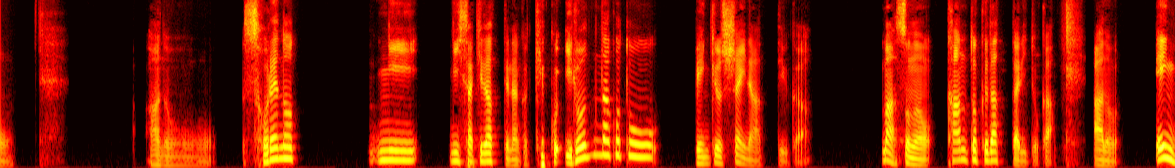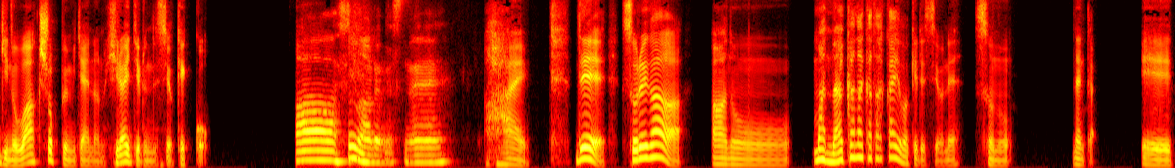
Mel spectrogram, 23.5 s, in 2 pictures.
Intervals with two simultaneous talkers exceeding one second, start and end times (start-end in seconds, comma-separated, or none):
none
